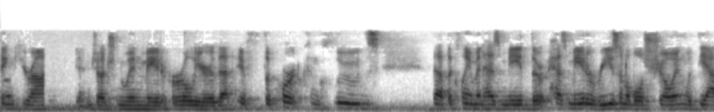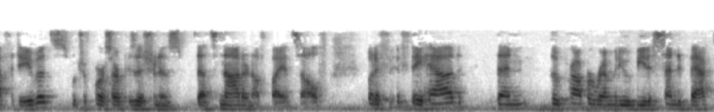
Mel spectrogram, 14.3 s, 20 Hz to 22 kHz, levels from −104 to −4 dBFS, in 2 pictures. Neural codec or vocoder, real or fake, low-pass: none; real; 7.2 kHz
